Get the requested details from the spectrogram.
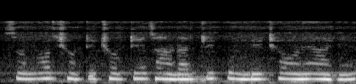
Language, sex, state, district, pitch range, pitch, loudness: Marathi, female, Maharashtra, Gondia, 240-260 Hz, 250 Hz, -12 LUFS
